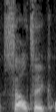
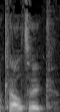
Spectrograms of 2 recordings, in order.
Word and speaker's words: Celtic: Well, actually, you can say both Celtic or Celtic. It's the same thing. It's both accepted officially. Mostly in Britain or in Scotland, you know, we say Celtic, and the Americas and the it's being pronounced Celtic. And Celtic, of course, is the more Latin way of pronouncing it.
